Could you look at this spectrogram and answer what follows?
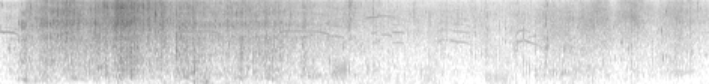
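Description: Water splashing and sloshing as farmed rainbow trout thrash at the surface of a net pen, rising to feed thrown in. It is loudest in the first couple of seconds, then dies down.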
